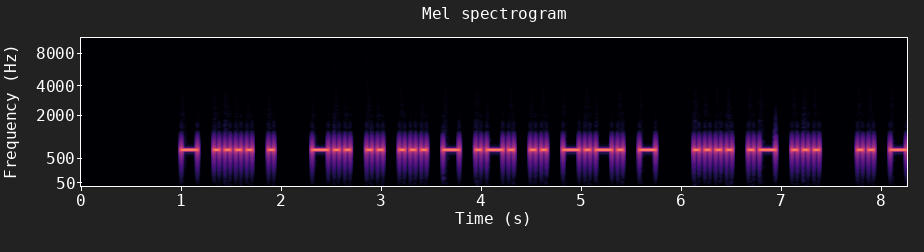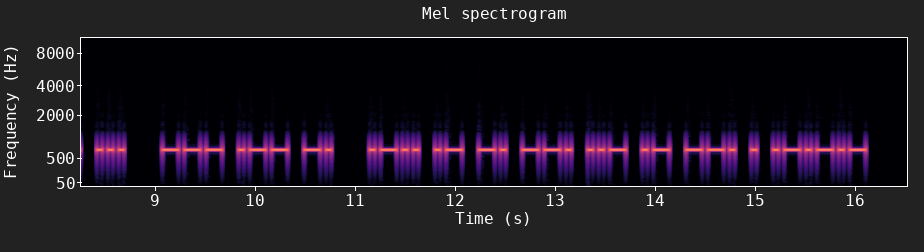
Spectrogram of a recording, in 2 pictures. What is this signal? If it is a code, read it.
Morse code, heard as a keyed tone, about 22 wpm, 700 Hz. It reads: THE DISTRICT HAS ITS OWN LANGUAGE.
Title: Sentences from Top 1600 Words 22wpm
